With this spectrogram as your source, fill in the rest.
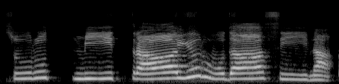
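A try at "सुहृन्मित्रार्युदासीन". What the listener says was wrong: ಉದಾಸೀನ ಅಂತ ತಗೋಬೇಡಿ ತಪ್ಪಾಗುತ್ತೆ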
